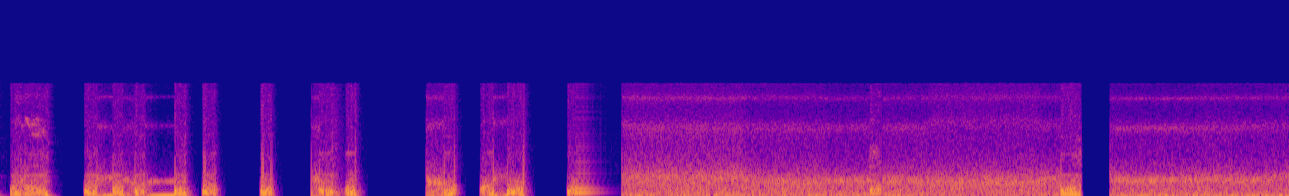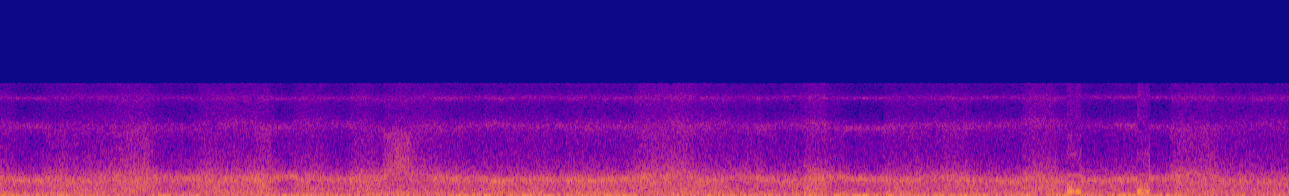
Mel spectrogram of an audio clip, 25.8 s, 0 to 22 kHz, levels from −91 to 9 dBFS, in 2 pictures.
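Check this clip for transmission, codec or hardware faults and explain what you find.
Several transmission faults appear, most from a voice detector on the sending side, heard through a narrowband path with nothing above 4 kHz, consistent with G.711 mu-law.

Sound chopped by the voice detector, 0.12–4.85 s, 4.26–5.69 s, 6.22–10.60 s and 11.10 s to the end: switching likely flickered repeatedly, swapping stretches of sound for synthetic comfort noise. The repeated back-and-forth distinguishes it from a single drop.

Long network dropout, 2.15–2.62 s: about 0.46 s of audio likely never arrived. A fading buzz fills the gap before silence, unlike the detector's steady comfort noise.

Sound dropped by the voice detector, 3.11–3.19 s: a single 80 ms piece likely read as background gives way to comfort noise once, with no fading tail.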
